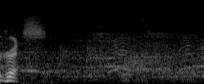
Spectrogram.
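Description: A basketball thuds as it is dribbled.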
